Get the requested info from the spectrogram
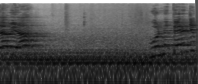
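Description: Steady low engine drone heard inside a military transport's passenger compartment, with a voice speaking briefly at the start and again near the end.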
